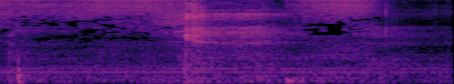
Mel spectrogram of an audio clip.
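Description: Faint rubbing of a wet netted dishcloth wiped across a countertop, with a brief swish about halfway and a couple of soft knocks.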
